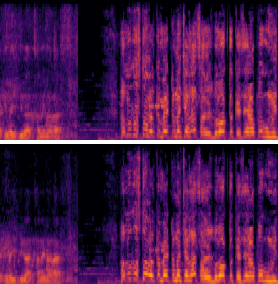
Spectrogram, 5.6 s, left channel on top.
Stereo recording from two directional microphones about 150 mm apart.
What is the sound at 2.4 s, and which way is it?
Speech, 35° left (ahead or behind).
